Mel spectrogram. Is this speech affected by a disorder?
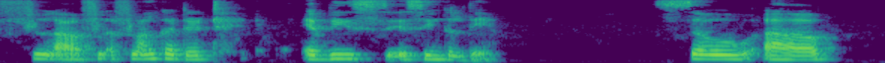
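Yes: stuttering; stuttering since about age 3, grew up in India speaking Telugu, English and Hindi; variable, some days fluent even in stand-up meetings, other days hard to get words out; blocks and pauses, hard syllables and phonics trigger blocks, nervous in groups; here repeated sounds, prolonged sounds.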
